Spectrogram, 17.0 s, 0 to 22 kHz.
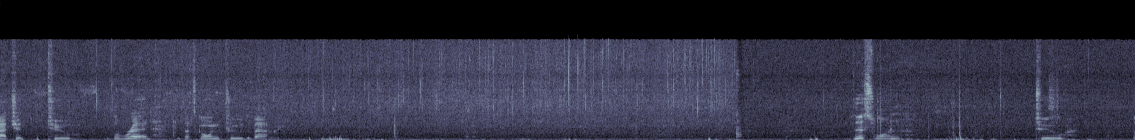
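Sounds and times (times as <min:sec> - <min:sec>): clicks and rustles of wires: 0:04.7 - 0:11.2.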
